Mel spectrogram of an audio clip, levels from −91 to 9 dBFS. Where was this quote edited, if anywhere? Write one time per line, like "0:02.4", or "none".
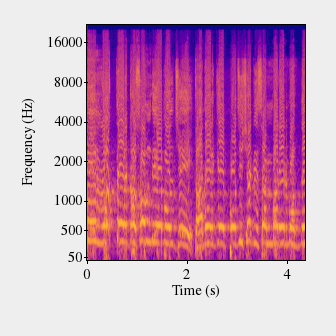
0:02.1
